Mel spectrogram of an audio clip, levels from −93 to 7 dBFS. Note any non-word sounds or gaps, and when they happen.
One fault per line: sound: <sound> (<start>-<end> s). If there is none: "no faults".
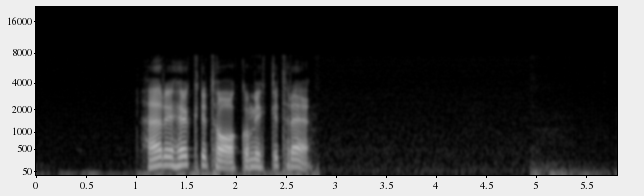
no faults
